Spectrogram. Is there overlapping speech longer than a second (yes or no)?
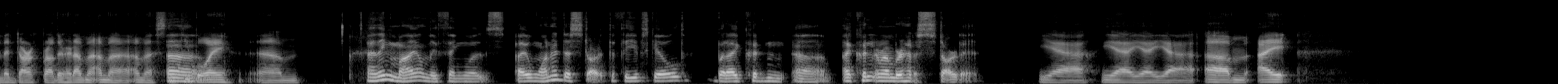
no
